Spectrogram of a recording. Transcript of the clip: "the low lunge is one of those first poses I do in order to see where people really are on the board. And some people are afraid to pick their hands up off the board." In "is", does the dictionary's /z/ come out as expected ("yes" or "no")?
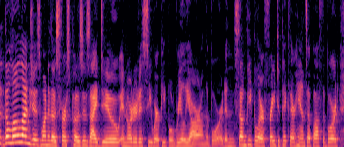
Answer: yes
